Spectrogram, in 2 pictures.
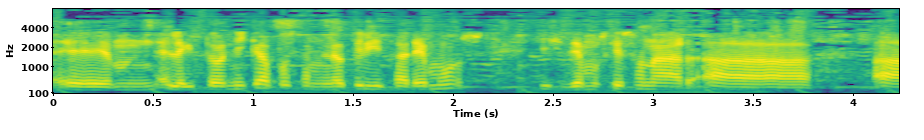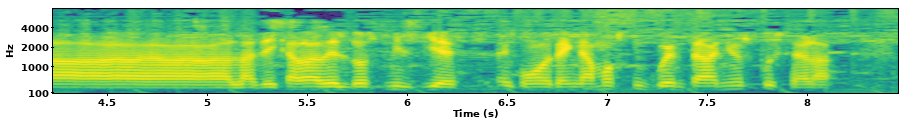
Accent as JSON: {"language": "Spanish", "town": "Barcelona", "region": "Catalonia", "country": "Spain", "said": "mi padre es de Roma, es nacido en Roma. Y mira, y soy medio italiano, medio barcelonés, catalán, español, como queráis llamarlo."}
